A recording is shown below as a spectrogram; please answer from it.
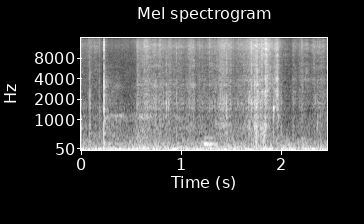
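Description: Faint rustling and crinkling of a disposable pleated paper surgical mask being pulled over the face and its ear loops hooked behind the ears. There is one light click about a quarter of a second in, and a brief louder rustle near the end.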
